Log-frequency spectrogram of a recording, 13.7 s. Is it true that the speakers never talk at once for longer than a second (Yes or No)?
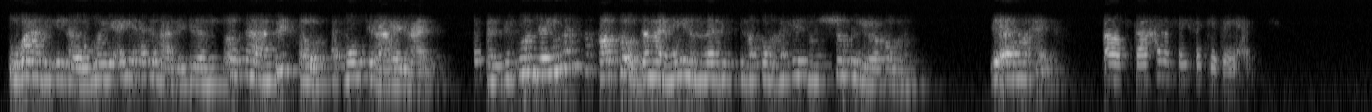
Yes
